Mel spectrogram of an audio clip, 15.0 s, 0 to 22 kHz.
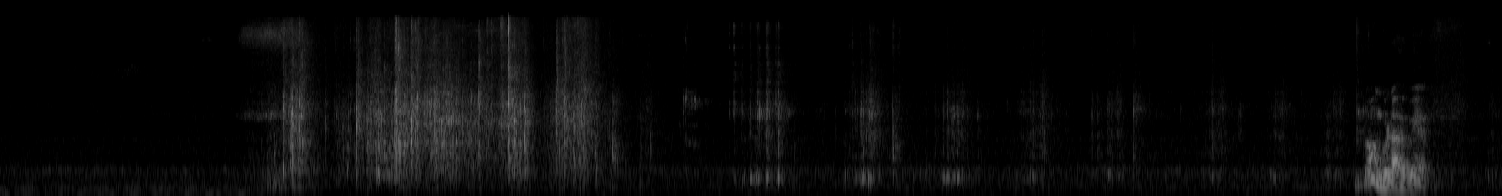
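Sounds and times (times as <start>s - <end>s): crisp bag crinkling: 2.7s - 6.5s
crisps crunching: 2.7s - 13.6s.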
